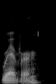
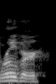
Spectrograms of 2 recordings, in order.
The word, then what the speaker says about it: RVR: It's on Abkini and the new name is RVR which is supposed to be pronounced river. Oh, I thought Rover.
